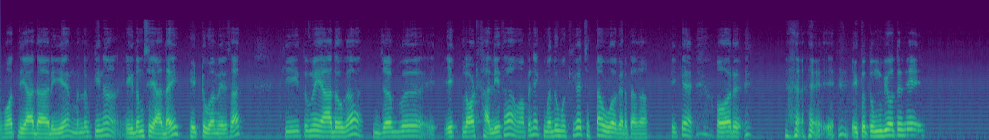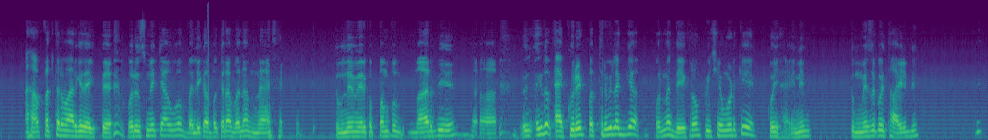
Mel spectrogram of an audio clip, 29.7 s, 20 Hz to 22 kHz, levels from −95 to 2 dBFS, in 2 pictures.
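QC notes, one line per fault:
Throughout: mains buzz. A steady, raspy buzz sits under the speech at about 25 dB below it, built from harmonics of 60 Hz reaching up into the kilohertz range. Sharp switching spikes, likely from a dimmer, rectifier or missing shield, repeat twice per mains cycle.
16.97 s and 17.95 s: block of digital silence. The signal drops to silence and returns with no fade. The first hole lasts about 4.4 ms and is heard as a tick or dip. The second, under half a millisecond, is a single tick. The abrupt edges cause the clicks.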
